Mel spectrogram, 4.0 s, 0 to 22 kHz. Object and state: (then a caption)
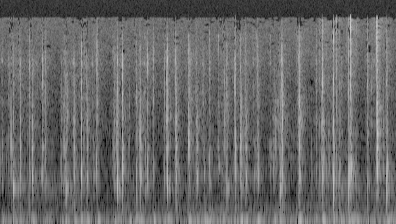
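Plastic game controller buttons clicking. Thumbs rapidly click the buttons and sticks of a hand-sized, hollow, midnight black plastic PS5 DualSense controller. The result is a dense, irregular stream of short, dry plastic clicks centered in the mid range over a faint low rumble.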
